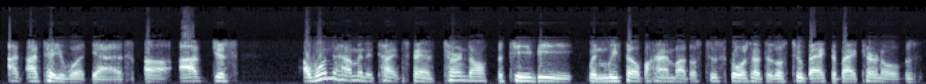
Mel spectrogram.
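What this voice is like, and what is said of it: Hoarse, nearly lost voice. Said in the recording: “excuse my voice a little bit. I voice is about gone from yelling and screaming at the TV.”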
